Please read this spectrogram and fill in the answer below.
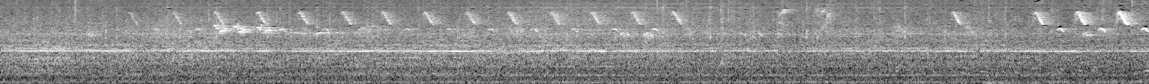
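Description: A songbird calling a long series of quick, high, falling chirps, about three a second, over a steady low rumble and a faint steady tone.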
